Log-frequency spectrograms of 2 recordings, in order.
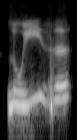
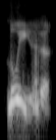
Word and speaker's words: Luísa: Prazer, Luísa, ok? Letra S está entre 2 vogais. Então, ela vai ter som de Z. Luísa, certo?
